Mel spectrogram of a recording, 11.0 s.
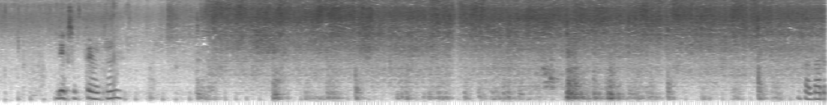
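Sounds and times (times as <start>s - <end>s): spice paste sizzling in a pan: 0.0s - 11.0s
metal spatula scraping a pan: 2.1s - 10.6s.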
